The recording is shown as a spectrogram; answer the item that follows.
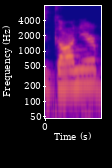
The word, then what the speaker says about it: Gagnon: It's Gagner, but it's spelled G-A-G-N-O-N. So there's not an R in it, which was makes it confusing. So it's French. So technically it's Gagnon,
